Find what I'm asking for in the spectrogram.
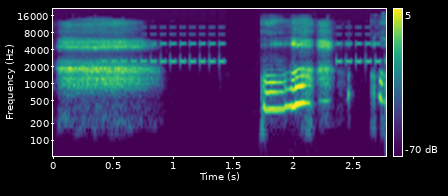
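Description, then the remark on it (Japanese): A mobile phone, not set to silent mode, rings with a thin, high electronic tone pulsing in a steady rhythm, a call from the mother in the countryside, heard alongside a breathy, moaning voice that rises and falls before the ringing continues. “謝罪なのに、マナーモードにしてなくて、すぐ切りません。相手が、その、お母さんです。”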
